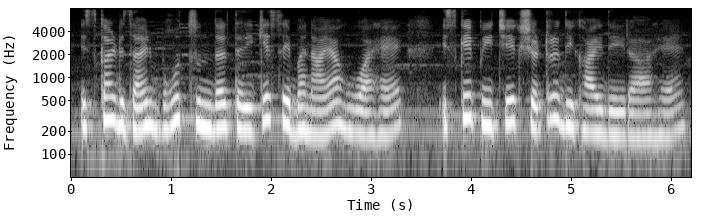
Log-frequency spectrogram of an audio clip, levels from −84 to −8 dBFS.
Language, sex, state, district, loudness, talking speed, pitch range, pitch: Hindi, female, Uttar Pradesh, Saharanpur, -16 LUFS, 165 wpm, 195-250 Hz, 225 Hz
